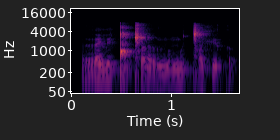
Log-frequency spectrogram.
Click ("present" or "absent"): present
